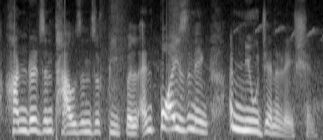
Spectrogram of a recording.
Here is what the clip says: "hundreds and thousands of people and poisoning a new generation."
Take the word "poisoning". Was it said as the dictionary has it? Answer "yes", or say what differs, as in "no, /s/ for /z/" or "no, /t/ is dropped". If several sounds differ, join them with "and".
yes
